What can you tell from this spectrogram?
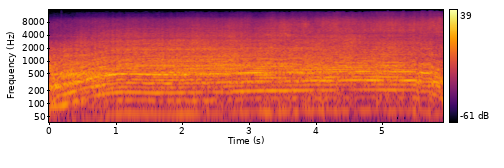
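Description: Fox-body Ford Mustang drag car doing a burnout. The engine revs up over about the first second and is held at high revs while the rear tyres spin, then stops abruptly.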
